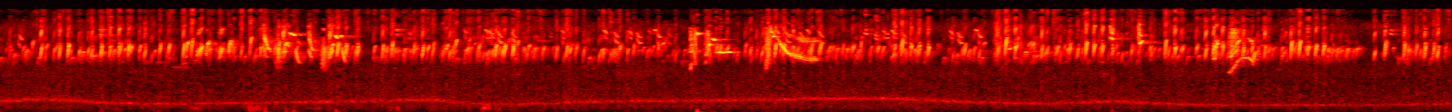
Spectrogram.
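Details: European goldfinch singing continuously for nearly fifteen seconds in material for training the bird's vocal repetitions: fast, tinkling chatter packed with short metallic notes and occasional upward slurs, with a soft wavering low hum behind it.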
